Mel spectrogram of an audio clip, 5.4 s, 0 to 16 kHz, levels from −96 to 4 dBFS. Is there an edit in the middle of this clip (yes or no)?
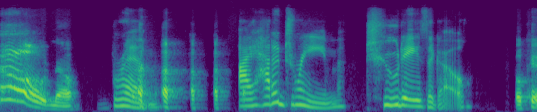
yes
